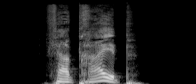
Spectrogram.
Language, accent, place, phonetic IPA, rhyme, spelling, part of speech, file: German, Germany, Berlin, [fɛɐ̯ˈtʁaɪ̯p], -aɪ̯p, vertreib, verb, De-vertreib.ogg
- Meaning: singular imperative of vertreiben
